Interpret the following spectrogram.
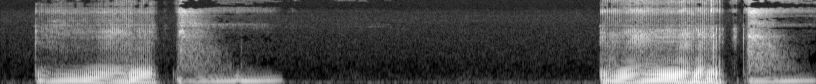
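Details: Dog dozing after its walk gives deep, rasping snores, each lasting roughly a second, falling into a long silent pause before two more rough breaths return near the end.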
